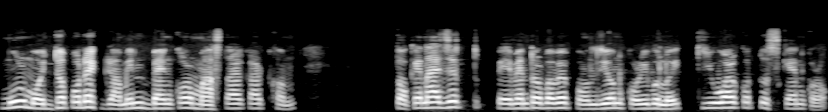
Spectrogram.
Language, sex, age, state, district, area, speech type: Assamese, male, 45-60, Assam, Dhemaji, rural, read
